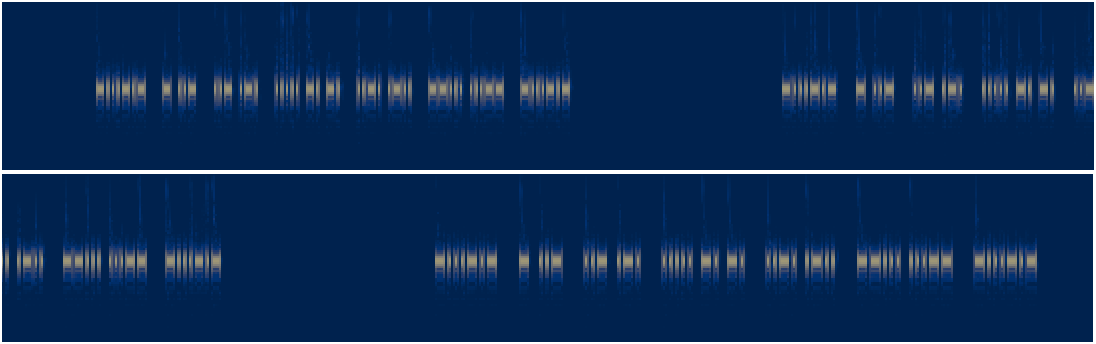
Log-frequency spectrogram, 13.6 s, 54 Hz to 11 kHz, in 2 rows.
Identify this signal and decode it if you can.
Morse code, heard as a keyed tone, about 65 wpm, 700 Hz. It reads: <BK> TU UR 5NN FL 73 <BK> <BK> TU UR 5NN FL 73 <BK> <BK> TU UR 5NN FL 73 <BK>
